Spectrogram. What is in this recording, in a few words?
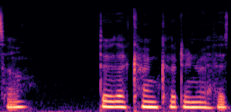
"cancr", Welsh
